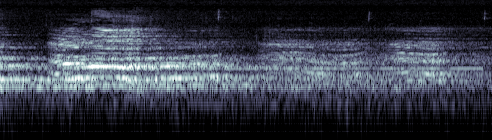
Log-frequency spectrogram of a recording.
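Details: Red deer during the rut, one sustained harmonic, groaning roar lasting about four seconds that holds steady and slowly tails off, with a little background hiss.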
